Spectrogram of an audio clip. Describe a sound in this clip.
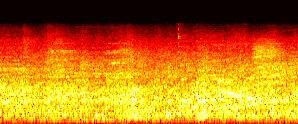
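Arcade game machines play overlapping electronic sounds and music.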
